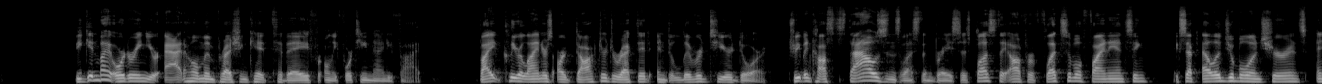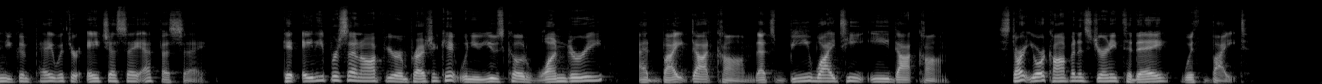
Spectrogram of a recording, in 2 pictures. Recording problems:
uneven, jittery; strongly; from 0.5 to 24 s

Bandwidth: 15.5 kHz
